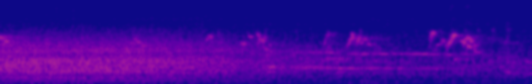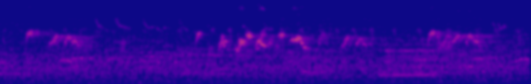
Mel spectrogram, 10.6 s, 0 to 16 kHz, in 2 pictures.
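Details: Red-whiskered bulbuls recorded while being trapped in Hoa Binh on a cold day, 10 December 2017; the birds stay aggressive. A rumbling noise fades over the first seconds, then rapid chirpy, whistled phrases follow, several overlapping.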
